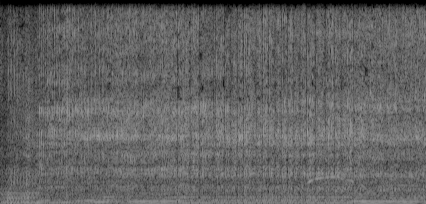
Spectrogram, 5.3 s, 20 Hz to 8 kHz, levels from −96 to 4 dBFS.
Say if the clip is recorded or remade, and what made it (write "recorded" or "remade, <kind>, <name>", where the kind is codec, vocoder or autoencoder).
recorded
